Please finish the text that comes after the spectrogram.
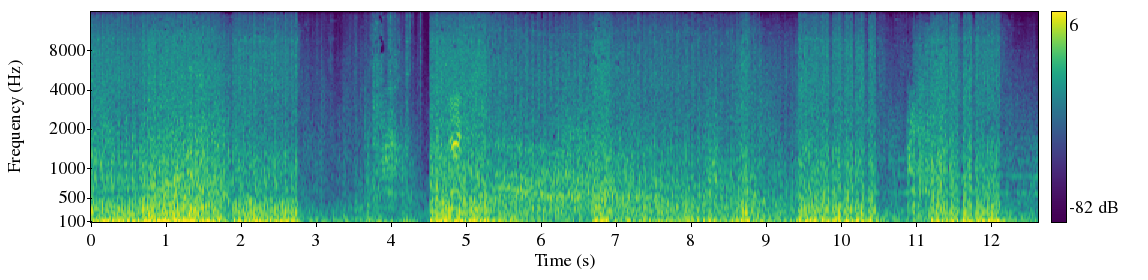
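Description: Rapid bursts of gunfire from Gears of War 4, loud and dense in stretches with brief lulls, mixed with mechanical clanks and other game noise.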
